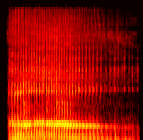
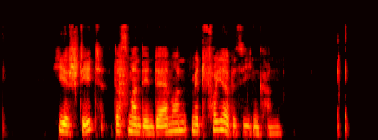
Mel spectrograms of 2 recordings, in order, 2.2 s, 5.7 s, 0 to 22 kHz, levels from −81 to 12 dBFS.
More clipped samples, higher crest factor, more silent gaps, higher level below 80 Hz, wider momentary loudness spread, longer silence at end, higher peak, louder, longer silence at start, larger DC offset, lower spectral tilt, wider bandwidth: neither; second, 10 dB vs 18 dB; second, none vs 4.84-4.92 s; first, -32 dBFS vs -74 dBFS; about the same, 17 LU vs 19 LU; second, 0.2 s vs 0.6 s; about the same, -12 dBFS vs -10 dBFS; first, -21 LUFS vs -26 LUFS; second, 0.1 s vs 0.85 s; neither; first, -5.5 dB/octave vs -4 dB/octave; first, 18 kHz vs 11.5 kHz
